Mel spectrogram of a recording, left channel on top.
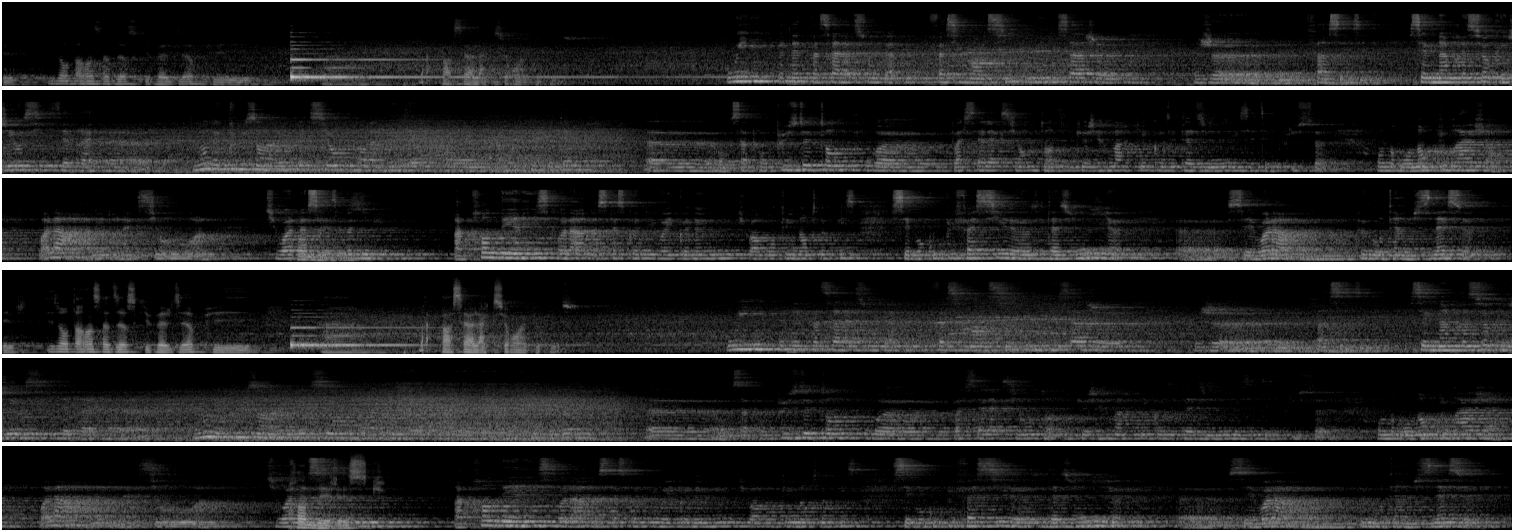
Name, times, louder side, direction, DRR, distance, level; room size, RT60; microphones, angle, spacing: voice 1, 0.0-2.8 3.2-3.9 4.2-5.7 33.1-34.0, right 6 dB, 80° right, 13 dB, 0.4 m, -38 dB
sound 1, 1.5-21.3, right 2 dB, 60° right, 1.3 m, -45 dB
Harp, 2.9-8.7 9.7-9.8, left 4 dB, 75° left, 0.9 m, -35 dB
voice 2, 7.2-11.6 11.9-21.2 21.5-24.3 24.6-34.1 34.7-44.9, left 1 dB, 50° left, 0 dB, 1.2 m, -37 dB
13.0 x 4.5 x 7.4 m, 2.9 s
head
